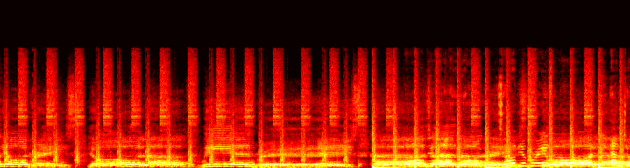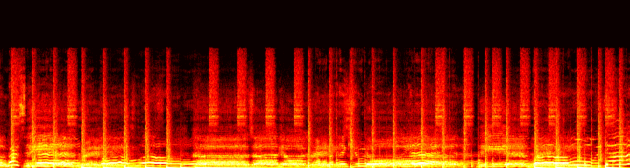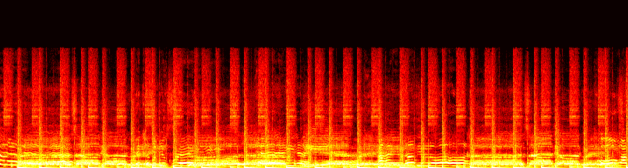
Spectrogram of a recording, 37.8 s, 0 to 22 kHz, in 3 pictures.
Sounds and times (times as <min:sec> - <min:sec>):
Afrobeat: 0:00.0 - 0:37.7
Singing: 0:00.0 - 0:37.7.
